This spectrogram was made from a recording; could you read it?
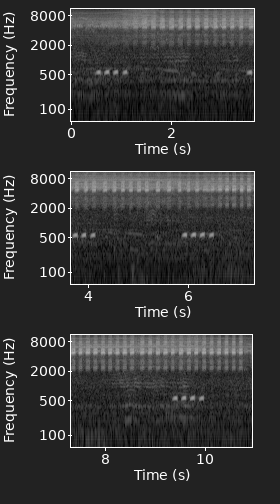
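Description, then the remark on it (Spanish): Cicadas chirr on a stiflingly hot, dry August afternoon among dry grass, a loud, steady, high-pitched pulsing drone that fills the whole scene, with short bursts of lower chirps repeating every few seconds beneath it. No one speaks. “Esta sensación de sequedad se ve subrayada por la habitual sinfonía estival que componen los sonidos de las chicharras.”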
